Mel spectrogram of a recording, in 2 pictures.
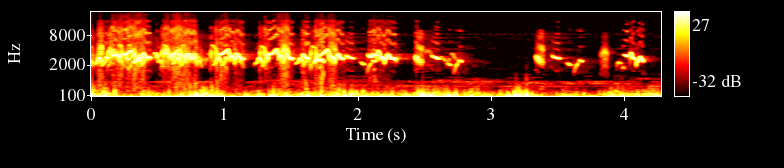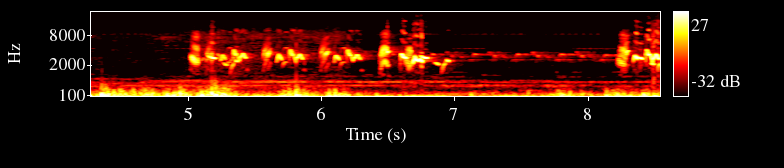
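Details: Sooty-headed bulbul giving a dense burst of quick chirping notes, then short separate phrases of a few bright notes each, spaced by gaps. Faint low hum in the background.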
